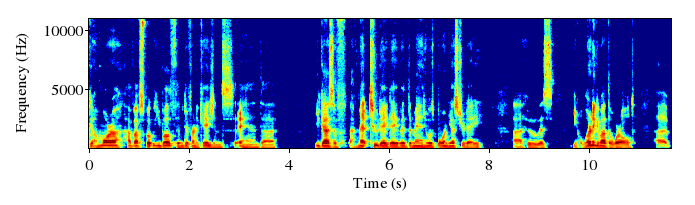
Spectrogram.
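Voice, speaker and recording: A man hosting a casual interview, rambling with many fillers and a playful tone. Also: mid-range voice. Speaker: host.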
